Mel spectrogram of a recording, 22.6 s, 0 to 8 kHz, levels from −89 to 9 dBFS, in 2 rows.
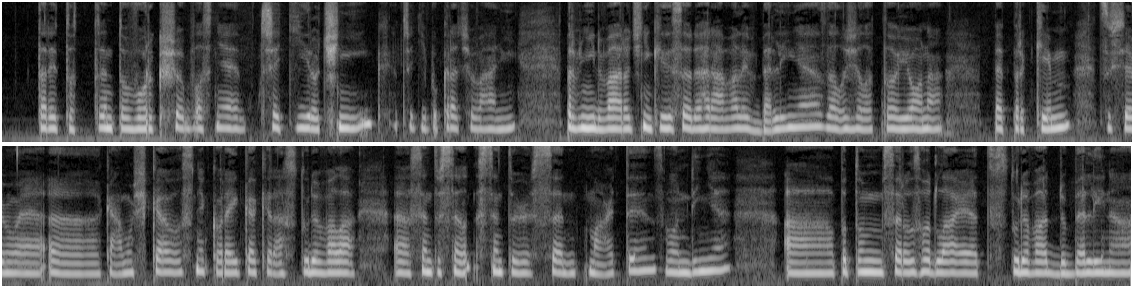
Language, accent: Czech, native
